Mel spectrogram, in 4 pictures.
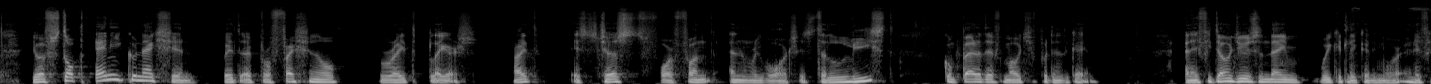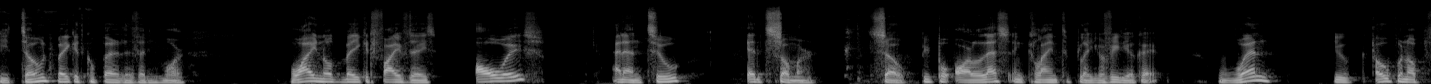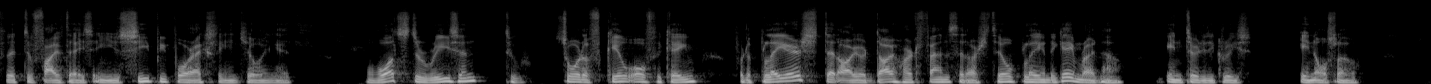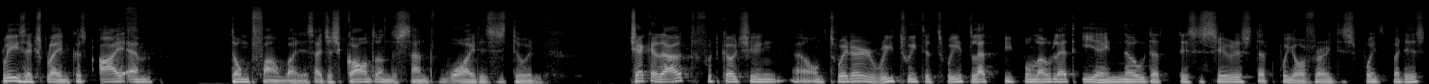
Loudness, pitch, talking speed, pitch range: -28 LUFS, 110 Hz, 165 wpm, 100-125 Hz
